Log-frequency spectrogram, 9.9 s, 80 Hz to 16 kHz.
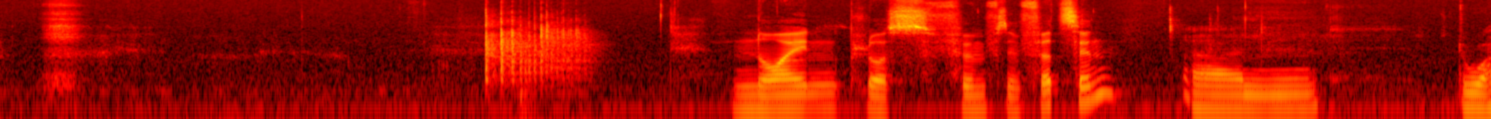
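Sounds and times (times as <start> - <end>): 
dice rattling and clattering across a hard surface: 3.2 - 4.0
speech: 4.9 - 9.0, 9.7 - 9.9.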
